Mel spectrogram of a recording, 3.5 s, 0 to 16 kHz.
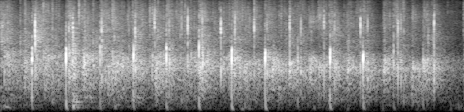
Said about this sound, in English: So I think this is an awesome end of our weekend celebration of our 25th anniversary party, would you say? Yeah, we can clap to that.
